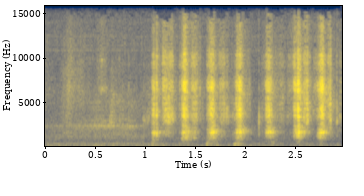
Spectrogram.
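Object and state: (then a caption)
Scratch-art paper sheet. A pointed wooden stylus held in the fingers scratches a flat, black-coated scratch-art card of about A4 size lying on a table, exposing a metallic rainbow layer underneath. After about a second of near silence, a quiet series of short, bright, dry scratching strokes follows at an uneven rhythm, with a hissy edge centred around 1.7 kHz.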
